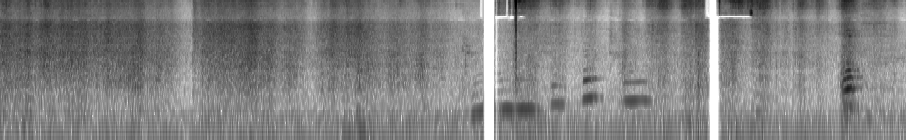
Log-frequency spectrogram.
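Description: Sequins on a bag rustle and clink as it is handled.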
